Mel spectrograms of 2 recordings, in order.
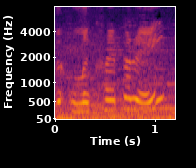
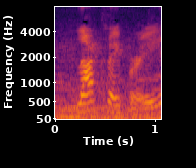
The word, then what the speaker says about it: La Crêperie: So Le Crêperie is coming. La Crêperie, it's feminine, not masculine.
